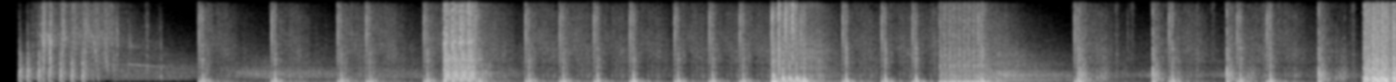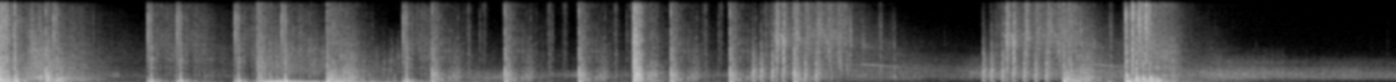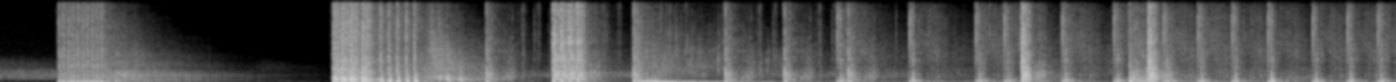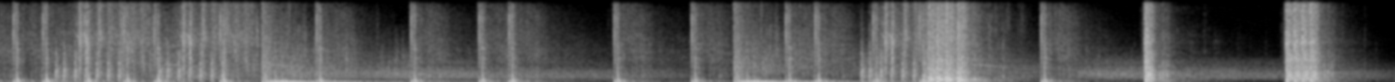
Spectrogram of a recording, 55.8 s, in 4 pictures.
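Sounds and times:
gunfire in a shootout: 0.2s - 26.8s, 28.5s - 30.2s, 31.2s - 55.6s
bomb explosions: 2.0s - 21.6s, 31.6s - 55.5s.

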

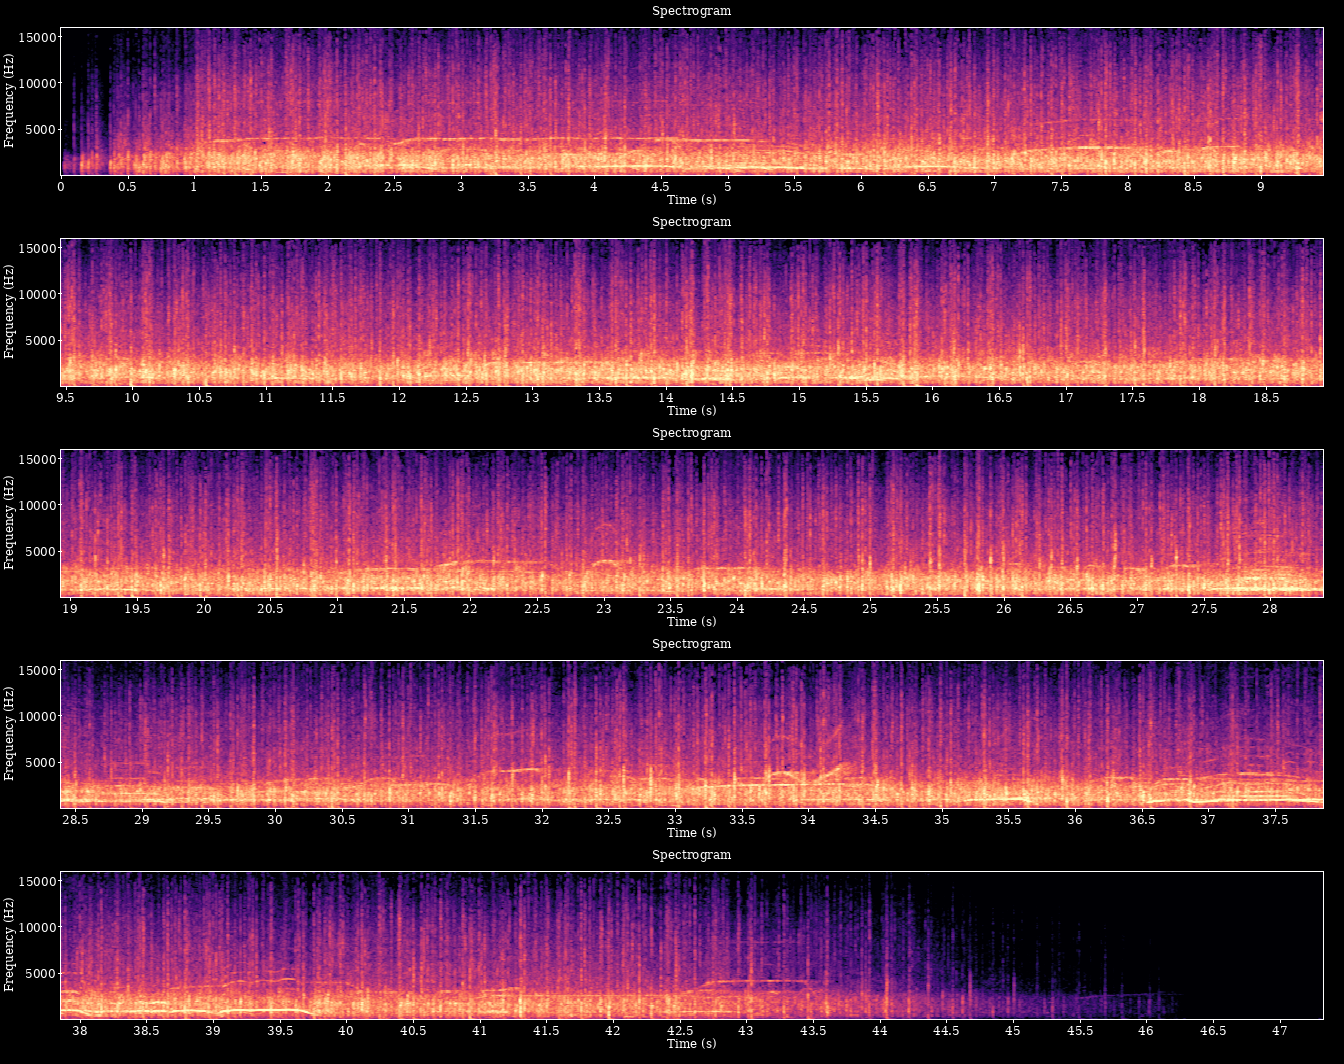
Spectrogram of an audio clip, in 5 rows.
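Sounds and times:
applause: 0.0s - 46.4s.

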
